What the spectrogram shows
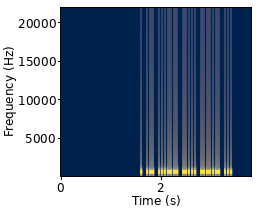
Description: Morse code, heard as a keyed tone, about 37 wpm, 700 Hz. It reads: EA3BQS
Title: DXCC-100 Call Signs - 6 Characters - 40wpm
